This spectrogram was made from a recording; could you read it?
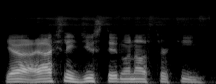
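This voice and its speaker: A man in his forties from Hawaii chats casually as a guest. His pitch sits in the middle of the male range and the sound is dry and close. He talks haltingly, circling back over short phrases. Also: steady tone, no echo. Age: 40s. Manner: halting, repeats phrases and affirmations. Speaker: interview guest, lowrider builder. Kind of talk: casual conversational interview.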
